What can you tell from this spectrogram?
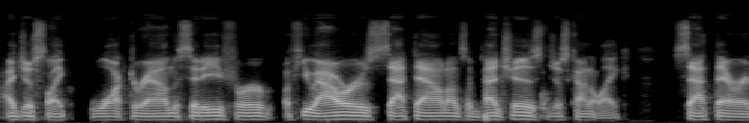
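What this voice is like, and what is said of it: Slightly sick, under-the-weather voice. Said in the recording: “you might be able to hear from my voice, I've been a little bit under the weather”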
